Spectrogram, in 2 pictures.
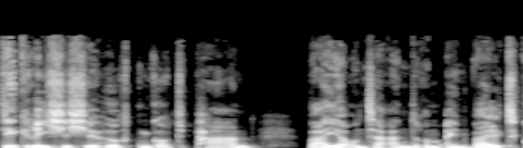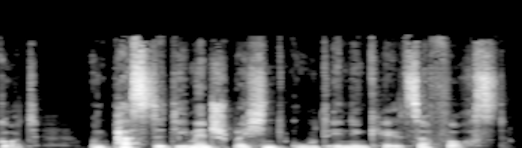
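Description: A man's voice: sits low, sing-song, normal speed, slightly rough, heavily acted. A man playing a reflective ancient historian who narrates memories of youth in a scripted, wryly explanatory way for an audio drama. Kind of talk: scripted first-person narration.

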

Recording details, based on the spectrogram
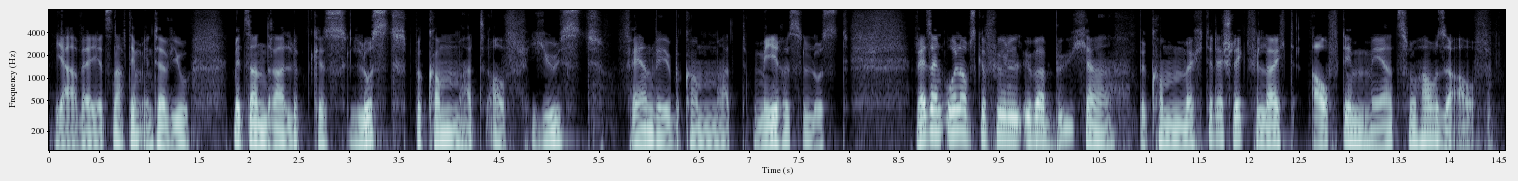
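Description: A man's voice: on the low side, expressive, unhurried, mellow, dry recording, studio quality. A man hosting a radio book show, presenting and interviewing in long, elaborately worded sentences.

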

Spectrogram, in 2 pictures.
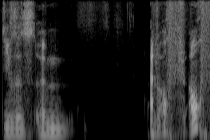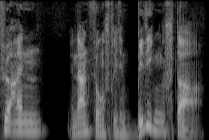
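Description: A man's voice: medium pitch, expressive, normal speed, mellow, husky, dry recording, clean studio sound. A man hosting a podcast, chatting casually in an argumentative, ironic way. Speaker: podcast host. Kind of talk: casual chat.

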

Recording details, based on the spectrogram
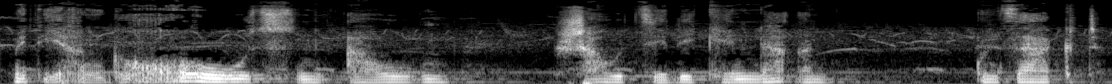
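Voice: medium pitch, fairly even intonation, slow pace. A narrator telling a scripted radio play in a dramatic storytelling manner, speaking to the listeners. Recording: faint background noise.

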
